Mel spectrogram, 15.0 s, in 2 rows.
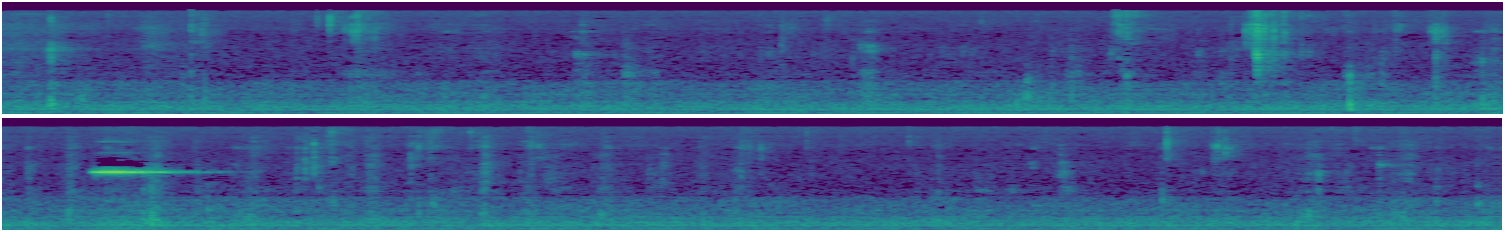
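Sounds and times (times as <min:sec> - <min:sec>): low steady hum: 0:00.0 - 0:15.0
chewing with wet mouth clicks: 0:00.2 - 0:15.0
short high squeak: 0:08.0 - 0:08.5.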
